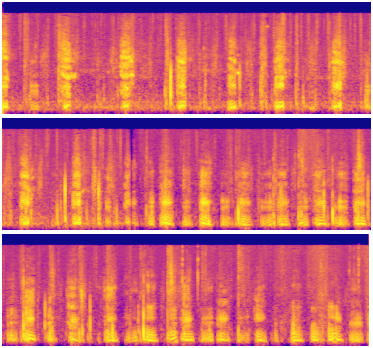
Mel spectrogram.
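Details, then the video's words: A pet dog making weird noises, with a long run of rapid, uneven snorting grunts, roughly a hundred a minute, each a short rough burst, continuing steadily without pause. "Weird Dog Noises"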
